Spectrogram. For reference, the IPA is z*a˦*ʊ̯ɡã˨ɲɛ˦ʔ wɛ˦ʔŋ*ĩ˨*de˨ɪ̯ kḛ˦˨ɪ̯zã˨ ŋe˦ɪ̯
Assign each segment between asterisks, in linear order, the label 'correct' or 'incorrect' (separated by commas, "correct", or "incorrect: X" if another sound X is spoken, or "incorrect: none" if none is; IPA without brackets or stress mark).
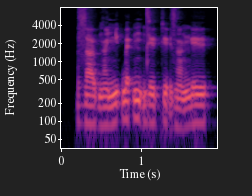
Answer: incorrect: a˨, incorrect: ĩ˦˨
